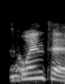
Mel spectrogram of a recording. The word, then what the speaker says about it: Fuentes: Fuentes? Yes, Fuentes. All right. Want to make sure. Yeah, sometimes it's pronounced different.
